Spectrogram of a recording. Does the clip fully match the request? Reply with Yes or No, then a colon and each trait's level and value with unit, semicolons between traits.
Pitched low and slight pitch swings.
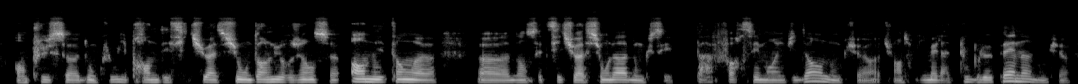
Yes: low, 105 Hz; narrow, 2.1 semitones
